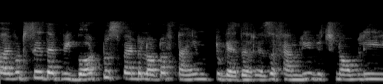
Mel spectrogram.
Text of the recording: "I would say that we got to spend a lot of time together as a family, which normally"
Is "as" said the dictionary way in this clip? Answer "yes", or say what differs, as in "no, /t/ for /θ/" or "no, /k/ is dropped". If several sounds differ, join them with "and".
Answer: yes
